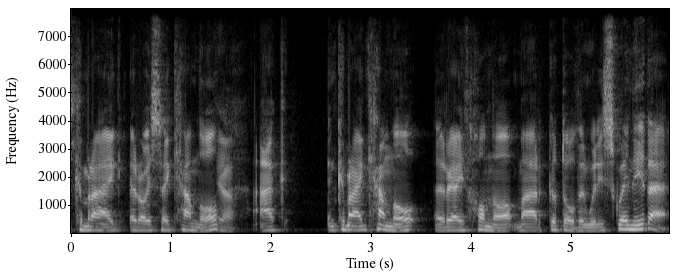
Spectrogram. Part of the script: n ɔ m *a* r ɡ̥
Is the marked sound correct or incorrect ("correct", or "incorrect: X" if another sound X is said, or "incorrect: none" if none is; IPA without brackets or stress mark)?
correct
